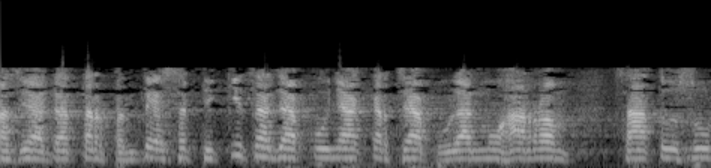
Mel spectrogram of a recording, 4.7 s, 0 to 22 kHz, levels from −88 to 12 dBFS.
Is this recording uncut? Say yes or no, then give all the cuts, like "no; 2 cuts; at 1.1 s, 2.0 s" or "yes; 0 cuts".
yes; 0 cuts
